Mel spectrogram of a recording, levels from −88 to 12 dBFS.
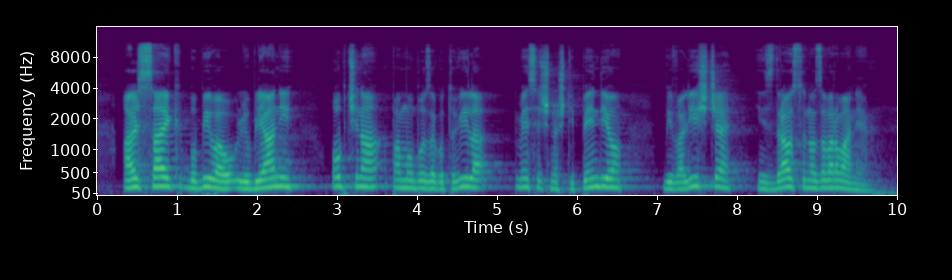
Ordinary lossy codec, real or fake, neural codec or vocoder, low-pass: none; real; none; 10.8 kHz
